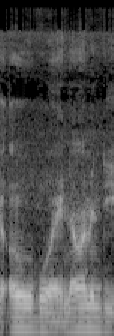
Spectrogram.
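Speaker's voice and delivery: ordinary talk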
